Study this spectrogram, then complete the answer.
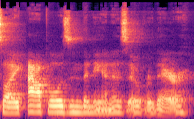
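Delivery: usual speaking voice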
